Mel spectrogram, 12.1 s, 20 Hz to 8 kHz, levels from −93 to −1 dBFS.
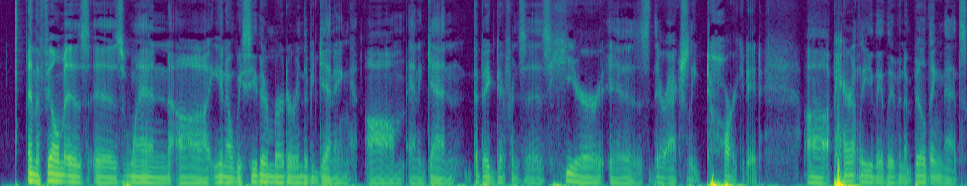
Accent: American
